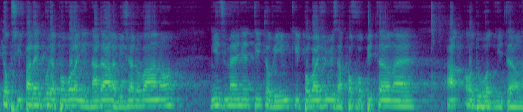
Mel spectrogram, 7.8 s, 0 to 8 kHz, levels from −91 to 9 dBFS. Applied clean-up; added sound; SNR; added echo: none; none; none; reverberation time 0.5 s.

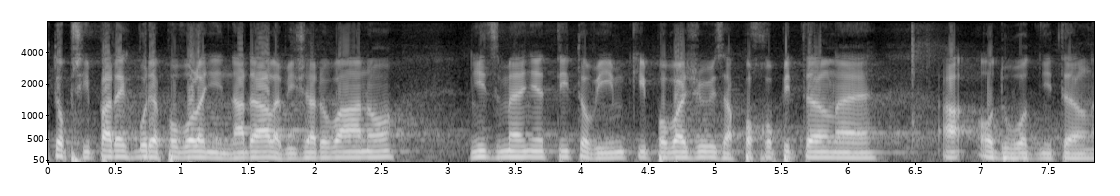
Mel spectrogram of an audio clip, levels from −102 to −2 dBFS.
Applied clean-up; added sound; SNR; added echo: none; none; none; none.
